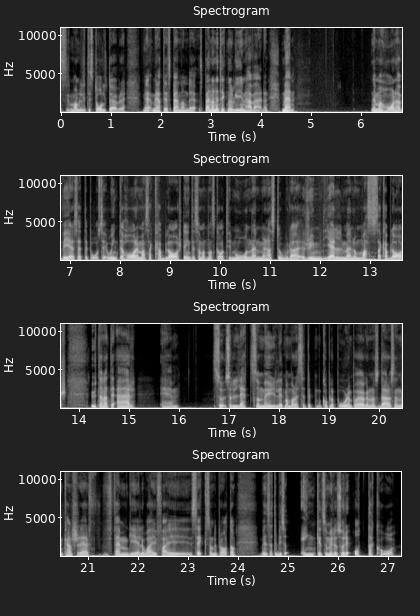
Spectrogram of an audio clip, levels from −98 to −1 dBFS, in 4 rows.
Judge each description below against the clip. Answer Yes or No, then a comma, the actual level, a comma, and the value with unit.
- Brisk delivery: Yes, fast, 215 wpm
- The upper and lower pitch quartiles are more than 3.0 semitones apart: Yes, average, 3.7 semitones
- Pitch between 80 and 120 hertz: Yes, low, 115 Hz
